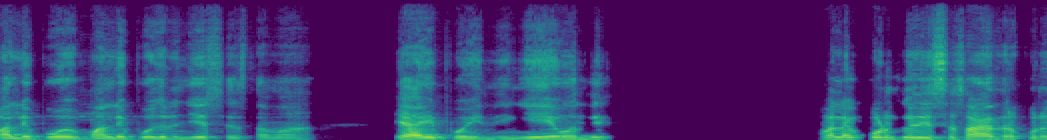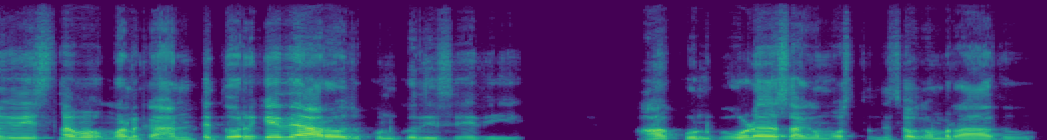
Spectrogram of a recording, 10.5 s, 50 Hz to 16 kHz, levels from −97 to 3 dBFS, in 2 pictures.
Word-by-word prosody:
మళ్ళీ 145 Hz, +3 st, +3 dB
భో 155 Hz, -, +3 dB, 0.2 s
మళ్ళీ 155 Hz, +3 st, +2 dB
భోజనం 155 Hz, 0 st, -1 dB
చేసేస్తామా? 140 Hz, 0 st, -7 dB, 0.5 s
ఇగ 180 Hz, -, +5 dB
అయిపోయింది. 125 Hz, -5 st, 0 dB
ఇంగేముంది? 175 Hz, +8 st, 0 dB, 1.1 s
మళ్ళొకునుకు 205 Hz, -1 st, +1 dB
తీస్తే 190 Hz, +2 st, +1 dB
సాయంత్రం 175 Hz, -1 st, +4 dB
కునుకు 175 Hz, 0 st, -4 dB
తీస్తాము, 170 Hz, +2 st, -1 dB
మనకు 170 Hz, -2 st, -1 dB
అంటే 190 Hz, +4 st, -7 dB
దొరికేదే 210 Hz, +7 st, +3 dB
ఆ -, -, +6 dB
రోజు 155 Hz, -2 st, 0 dB
కునుకు 135 Hz, -1 st, -9 dB
తీసేది. 110 Hz, -2 st, -14 dB, 0.7 s
ఆ -, -, +5 dB
కునుకు 140 Hz, +4 st, -6 dB
కూడా 185 Hz, -1 st, +5 dB
సగం 135 Hz, -1 st, -3 dB
వస్తుంది, 165 Hz, +7 st, -21 dB
సగం 140 Hz, -5 st, -4 dB
రాదు. 115 Hz, 0 st, -3 dB
160 Hz, 155 wpm, -22 LUFS, 135-180 Hz, 1.1 s, ఆ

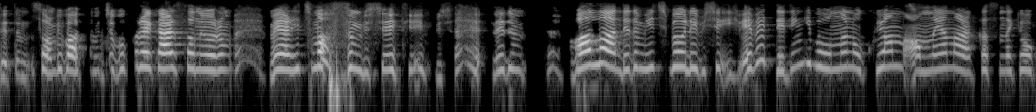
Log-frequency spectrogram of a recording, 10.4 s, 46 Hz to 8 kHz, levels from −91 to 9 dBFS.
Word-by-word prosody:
dedim 250 Hz, -, -10 dB
sonra 305 Hz, -3 st, -4 dB
bir 335 Hz, -, -9 dB
baktım 300 Hz, -1 st, +1 dB
çubuk 335 Hz, -1 st, -9 dB
kraker 360 Hz, -1 st, +7 dB
sanıyorum 330 Hz, -2 st, -2 dB, 0.4 s
meğer 330 Hz, 0 st, +5 dB
hiç 330 Hz, +1 st, -9 dB
masum 355 Hz, -2 st, +2 dB
bir 280 Hz, -, -11 dB
şey 320 Hz, +4 st, -4 dB
değilmiş. 300 Hz, -, -14 dB, 0.4 s
Dedim, 320 Hz, +1 st, -6 dB, 0.4 s
"Vallaha" 375 Hz, -, +7 dB
dedim, 340 Hz, +2 st, -5 dB
"hiç 355 Hz, 0 st, -10 dB
böyle 365 Hz, -2 st, -2 dB
bir -, -, -15 dB
şey" 360 Hz, +1 st, -11 dB
İh 245 Hz, -, -22 dB
Evet, 480 Hz, +8 st, -2 dB
dediğin 345 Hz, +7 st, -7 dB
gibi 430 Hz, -3 st, -9 dB
onların 355 Hz, +1 st, -6 dB
okuyan, 370 Hz, +4 st, -6 dB
anlayan 310 Hz, +3 st, -4 dB
arkasındaki 310 Hz, 0 st, -6 dB
o 310 Hz, -2 st, -7 dB
335 Hz, 170 wpm, -22 LUFS, 310-360 Hz, 0.4 s, kraker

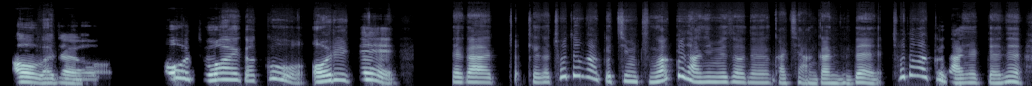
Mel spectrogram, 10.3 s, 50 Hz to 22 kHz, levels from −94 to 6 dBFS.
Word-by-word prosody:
어 195 Hz, -2 st, +8 dB
맞아요. 160 Hz, -2 st, 0 dB, 0.8 s
어 305 Hz, +2 st, +5 dB, 0.2 s
좋아해 275 Hz, +3 st, +5 dB
갖고 260 Hz, +5 st, -3 dB
어릴 245 Hz, +5 st, +4 dB
때 235 Hz, -, +1 dB, 0.5 s
제가 190 Hz, -1 st, +2 dB
초 180 Hz, -, -17 dB
걔가 190 Hz, 0 st, -4 dB
초등학교 385 Hz, -, -2 dB
지금 215 Hz, +1 st, -3 dB
중학교 215 Hz, -, +1 dB
다니면서는 195 Hz, -, -1 dB
같이 160 Hz, +3 st, -8 dB
안 155 Hz, -2 st, -6 dB
갔는데 155 Hz, +1 st, -1 dB
초등학교 390 Hz, -, -2 dB
다닐 175 Hz, -4 st, -1 dB
때는 165 Hz, +6 st, -2 dB
200 Hz, 265 characters per minute, -24 LUFS, 175-275 Hz, 0.8 s, 어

